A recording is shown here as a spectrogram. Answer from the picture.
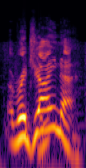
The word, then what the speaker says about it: Regina: Regina. Rhymes with something else.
